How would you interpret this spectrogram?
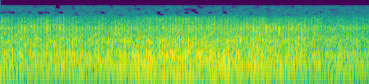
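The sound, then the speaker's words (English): A giant transport plane's engines roar steadily on takeoff out of the Omaha airport, westbound on a night flight: a dense, continuous low drone with a broad rushing hiss above it, holding loud and even throughout with no voices. “But her sharp little eyes are alive with excitement as she peers out the window of a giant transport roaring out of the Omaha airport westbound on a night flight.”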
